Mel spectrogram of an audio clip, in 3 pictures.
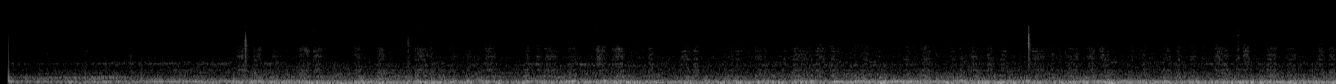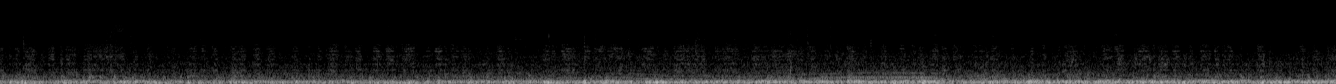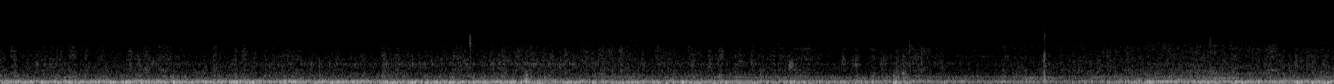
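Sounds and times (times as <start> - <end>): car low rumble: 0.0 - 40.0
car suspension squeaking: 0.2 - 40.0.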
